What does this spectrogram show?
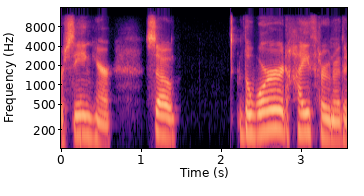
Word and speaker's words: Heiðrún: might take note that i pronounce the name differently of this magical beast than i pronounce my name and that's because high throne is the actual old norse pronunciation of this name but when i received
